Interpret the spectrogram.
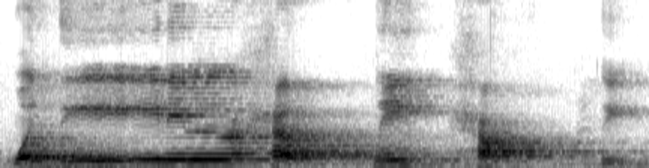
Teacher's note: Coba dirasakan di situ sejenak bunyi huruf qafnya tertahan. Ini yang pertama karena liquwatil i'timadi 'alal makhraj, karena kuatnya tekanan pada huruf qaf, haqqi. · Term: syiddah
